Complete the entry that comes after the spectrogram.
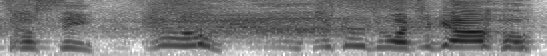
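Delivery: high, loud panicked cry for help; terrified scream. Acted. Mare being dragged into the floor, screaming for help. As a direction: scream as you're pulled under.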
